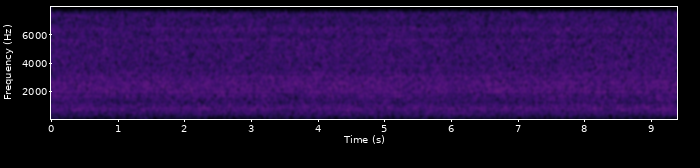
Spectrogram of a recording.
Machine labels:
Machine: fan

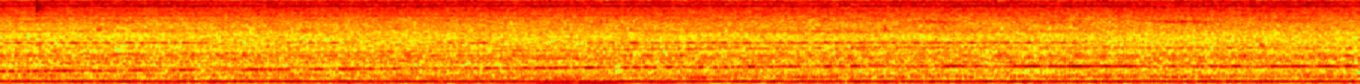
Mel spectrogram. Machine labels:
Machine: pump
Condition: normal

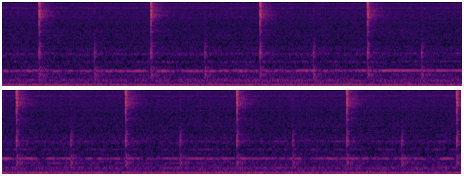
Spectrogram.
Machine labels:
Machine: valve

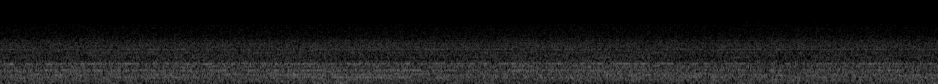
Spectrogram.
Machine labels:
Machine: fan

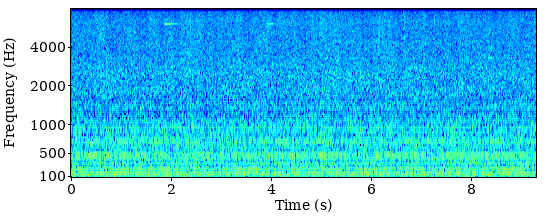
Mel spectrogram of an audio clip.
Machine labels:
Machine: fan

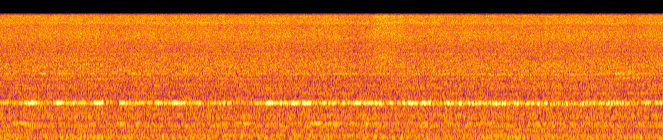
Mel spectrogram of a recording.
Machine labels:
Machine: fan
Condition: abnormal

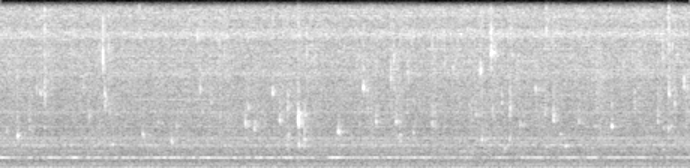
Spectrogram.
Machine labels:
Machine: pump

